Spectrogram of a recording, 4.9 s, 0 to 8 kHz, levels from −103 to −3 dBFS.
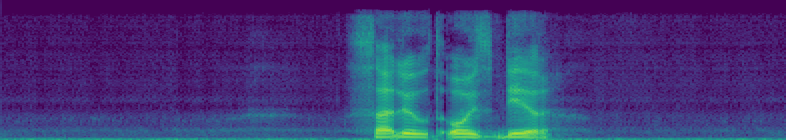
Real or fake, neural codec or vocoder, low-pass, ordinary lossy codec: fake; autoencoder, 22.05 kHz, a latent of 192 numbers a frame, VITS, trained on many speakers; 7.2 kHz; AAC, 48 kbps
